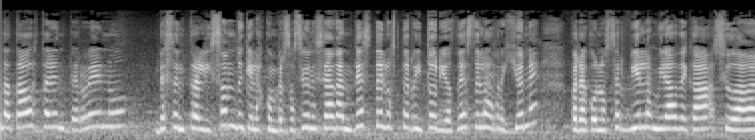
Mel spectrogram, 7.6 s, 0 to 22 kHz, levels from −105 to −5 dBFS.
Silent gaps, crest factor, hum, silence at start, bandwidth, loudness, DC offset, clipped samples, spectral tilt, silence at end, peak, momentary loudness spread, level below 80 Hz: none; 14 dB; none; 0 s; 16 kHz; -16 LUFS; under 0.1%; under 0.1%; -3 dB/octave; 0 s; -2 dBFS; 6 LU; -48 dBFS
